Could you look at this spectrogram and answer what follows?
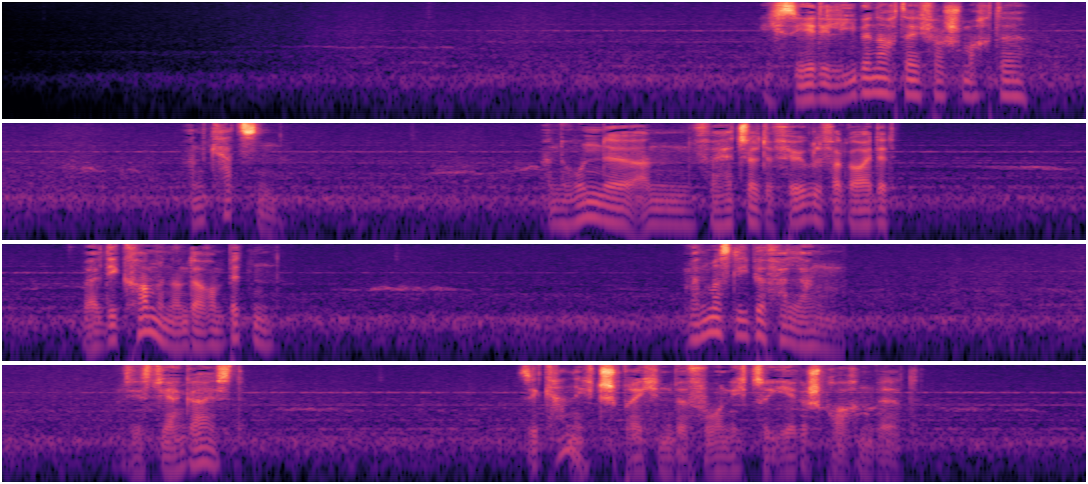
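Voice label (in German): Hörspiel, deutsch Männer; sprecher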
